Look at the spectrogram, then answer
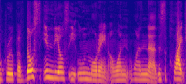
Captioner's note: speaking in Spanish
